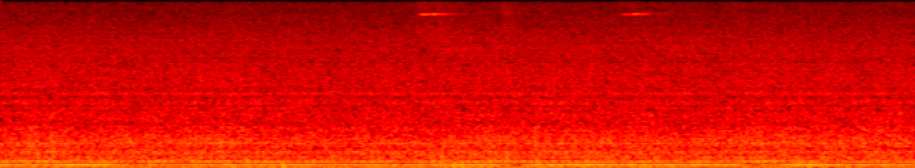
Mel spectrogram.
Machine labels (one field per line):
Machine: fan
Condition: normal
